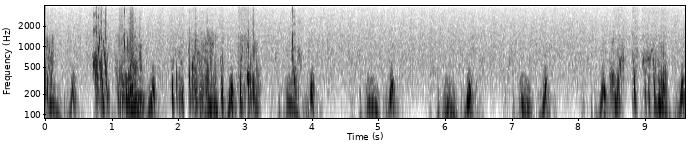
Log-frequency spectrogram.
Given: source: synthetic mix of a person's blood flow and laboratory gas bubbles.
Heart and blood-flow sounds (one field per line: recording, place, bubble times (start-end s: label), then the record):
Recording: Doppler ultrasound of blood flow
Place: precordium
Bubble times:
0.00-0.14 s: bubbles
0.69-0.97 s: bubbles
1.04-1.50 s: bubbles
1.87-2.09 s: bubbles
2.13-2.58 s: bubbles
2.62-2.71 s: bubbles
2.88-3.25 s: bubbles
3.67-3.85 s: bubbles
8.45-8.71 s: bubbles
8.80-8.89 s: bubbles
8.94-9.37 s: bubbles
From the record:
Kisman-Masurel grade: 233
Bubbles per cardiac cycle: several, 3 to 8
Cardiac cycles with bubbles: 50 to 99%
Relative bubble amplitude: loud (0.450 to 0.775)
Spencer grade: 3 (all of the cardiac periods contain showers or single bubble signals, but not dominating or overriding the cardiac motion signals)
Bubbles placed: only in the low amplitude regions of the cardiac cycle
